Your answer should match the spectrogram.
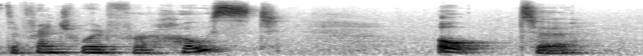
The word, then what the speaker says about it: hôte: Remember that the H in French is silent. So the first word is the French word for host, hôte, hôte, hôpital, hôpital, hôtel, hôtel, rôle, rôle, fantôme, fantôme.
